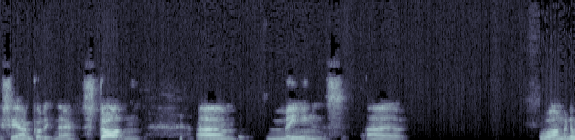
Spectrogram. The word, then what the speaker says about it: starten: Eine Live-Übertragung auf Facebook starten. Right. Sorry, that wasn't English pronouncing. That should be starten.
